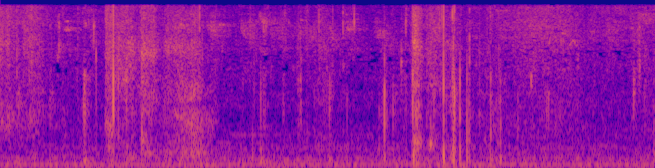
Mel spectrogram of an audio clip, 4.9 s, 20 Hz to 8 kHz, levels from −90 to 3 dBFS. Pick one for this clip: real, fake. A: real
